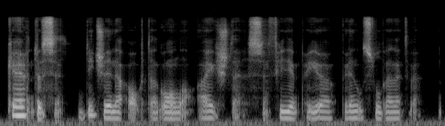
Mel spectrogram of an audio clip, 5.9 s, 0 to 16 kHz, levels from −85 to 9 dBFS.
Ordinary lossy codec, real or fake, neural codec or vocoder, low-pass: AAC, 96 kbps; fake; autoencoder, 22.05 kHz, a latent of 192 numbers a frame, VITS, trained on many speakers; 9.9 kHz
